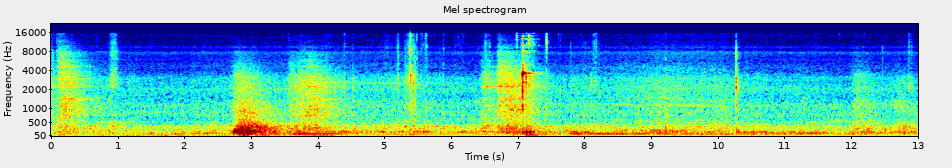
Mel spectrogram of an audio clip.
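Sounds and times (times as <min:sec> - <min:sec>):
metal parts clicking: 0:06.6 - 0:07.7
metal clink: 0:07.0 - 0:07.6.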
